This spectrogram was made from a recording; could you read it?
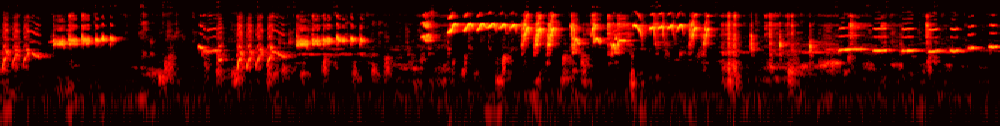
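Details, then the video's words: White-rumped shama in a home garden aviary, delivering a mix of short whistled phrases and dense harsh chattering notes. A longer rising whistle comes near the end. "Aviary murai batu di kebun belakang rumahku"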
